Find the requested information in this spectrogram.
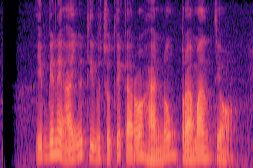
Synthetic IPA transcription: ʔimpineajud̪̥i̤wud̥ʒ̥ṳt̪̚kekaɾoɦanʊŋb̥ɾamant̪iɔ̰

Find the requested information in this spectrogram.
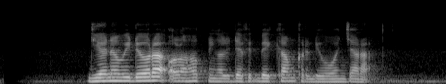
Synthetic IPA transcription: dianawidoɾaʔɔlɔɦɔk̚niŋalidafit̪̚bekamkɨrdiwawaɲt͡ʃaɾa̰

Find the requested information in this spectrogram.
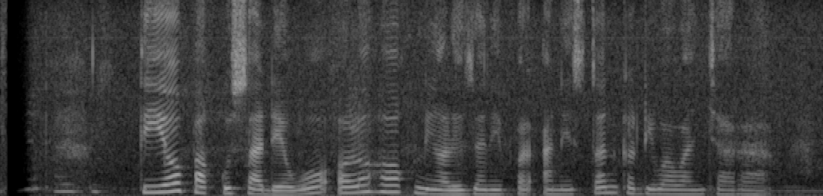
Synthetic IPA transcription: t̪iɔpakusadɛwɔʔɔlɔɦɔk̚niŋalizanifəranist̪ankərdiwawaɲt͡ʃaɾa

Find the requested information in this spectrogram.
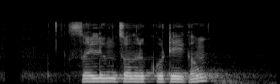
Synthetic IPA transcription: sʌjluŋt͡sʌnd̪rʌkoʈekʌw̃

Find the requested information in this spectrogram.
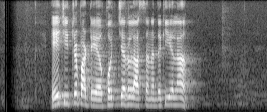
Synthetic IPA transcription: eːt͡ʃiʈrəpaʈəjəkot͡ʃːəɾəlasːənəd̪əkijəla

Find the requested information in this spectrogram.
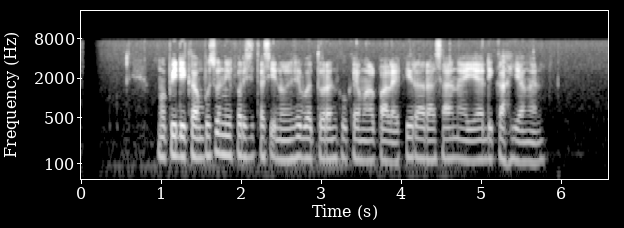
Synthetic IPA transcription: mɔpidikampusunifɛrs̬it̪asindonesiabat̪uɾankukɛmalpalɛfiɾaɾasanajadikaɦjaŋan

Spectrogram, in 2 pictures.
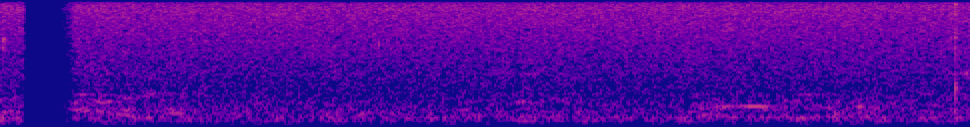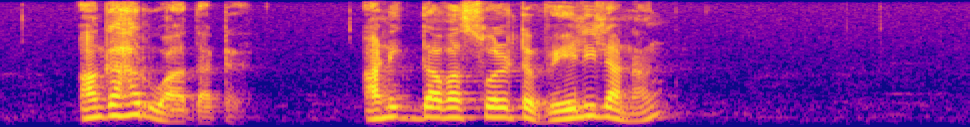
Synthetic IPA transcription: aŋɡaɦaɾuʋa̰ːd̪aʈə | anik̚d̪aʋasʋəlʈəʋeːlilanaŋ

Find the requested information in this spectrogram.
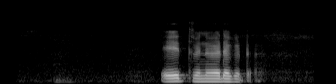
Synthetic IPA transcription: eːt̪ʋenəʋæɖəkəʈə̰

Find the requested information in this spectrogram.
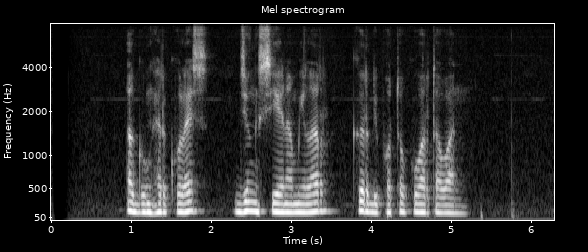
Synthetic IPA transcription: ʔaɡuŋɦɛrkʰulɛs | d͡ʒɨŋsiɛnamilarkʰɨrdipɔt̪ɔkuwart̪awan

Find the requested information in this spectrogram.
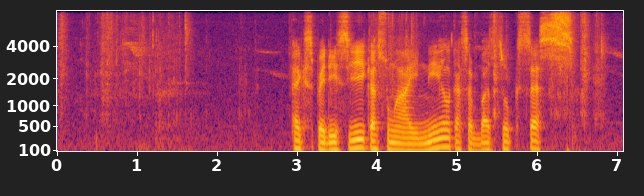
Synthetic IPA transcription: ʔɛkspedisikasuŋainilkasəbat̪suksɛs

